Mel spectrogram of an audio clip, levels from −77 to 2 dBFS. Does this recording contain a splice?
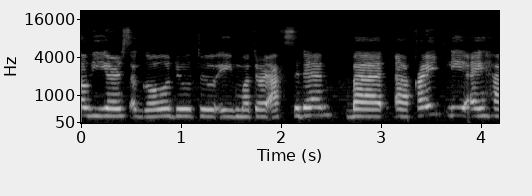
no; 0 cuts

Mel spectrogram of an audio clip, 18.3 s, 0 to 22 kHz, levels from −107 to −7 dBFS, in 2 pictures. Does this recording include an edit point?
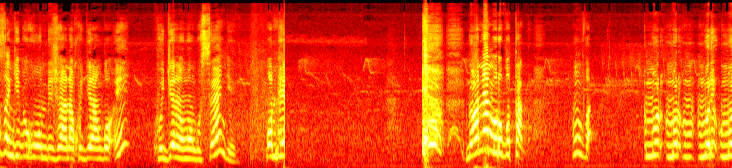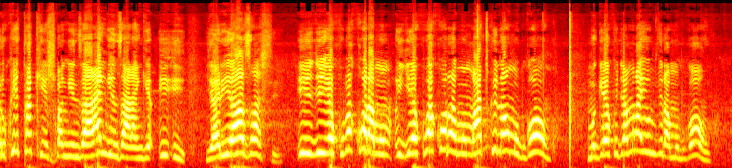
yes; 1 cut; at 3.6 s

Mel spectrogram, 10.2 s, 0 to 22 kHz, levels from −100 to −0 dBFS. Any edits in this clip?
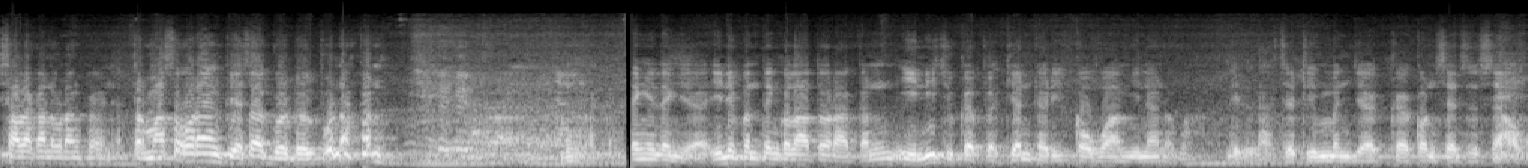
yes; 1 cut; at 4.2 s

